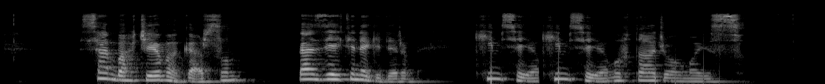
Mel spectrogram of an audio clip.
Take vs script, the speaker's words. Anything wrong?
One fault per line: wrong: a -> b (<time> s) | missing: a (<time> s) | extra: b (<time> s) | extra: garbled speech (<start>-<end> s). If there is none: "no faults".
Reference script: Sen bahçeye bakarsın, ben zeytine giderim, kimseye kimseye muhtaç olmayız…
no faults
